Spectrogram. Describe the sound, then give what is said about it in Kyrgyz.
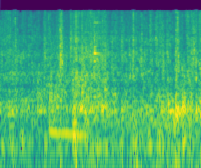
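Hand water pump being worked to draw yellowish drinking water, giving a continuous rhythmic mechanical clatter with a watery hiss, fairly quiet and steady throughout. “Мынакей ушундай качайт этип ичебиз сууну. Мурун арыктан колдончубуз да, азыр ушул качалка менен колдонобуз.”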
